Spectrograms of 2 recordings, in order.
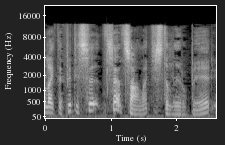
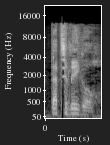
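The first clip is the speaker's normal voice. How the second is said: ordinary talk, nothing marked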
